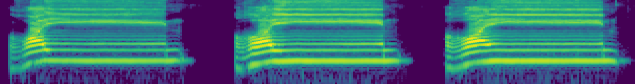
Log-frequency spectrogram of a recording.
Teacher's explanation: এই গয়েন অক্ষর আপনার উচ্চারণ হবে গলার শেষ ভাগ থেকে।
